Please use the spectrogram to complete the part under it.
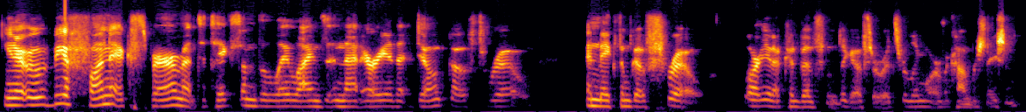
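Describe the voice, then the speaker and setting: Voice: medium pitch, fairly even intonation, a little fast, pushed and bright, no echo, highs cut off. A podcast co-host in a casual, rambling chat, with many "you know" fillers and frequent laughter.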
